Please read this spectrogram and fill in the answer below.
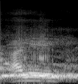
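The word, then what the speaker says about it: ألف: আলিফ। আলিফ আলিফ আলিফ। আলিফ আলিফ। কোন টান নাই। আমার সাথে এরকম আলিফ আলিফ।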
